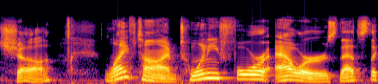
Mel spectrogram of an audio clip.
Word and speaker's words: SHA: we're going to use something called sha which I like to pronounce sha lifetime 24 hours that's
